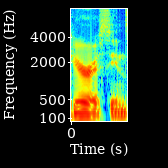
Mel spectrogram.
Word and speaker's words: Gerasenes: Well, Gerasenes, like kerosene.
